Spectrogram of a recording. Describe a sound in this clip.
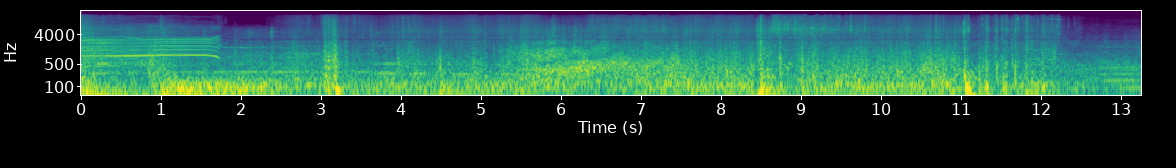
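Wind rushes loudly past.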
